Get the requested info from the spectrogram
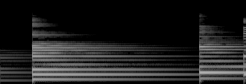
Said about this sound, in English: It's a project made by Stephen Laporte and Mahmoud Hashemi. They wrote a program that turns every edit of a Wikipedia entry into a sound. Whenever someone adds information, you hear a bell. And when they delete something, you hear a string plucked.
